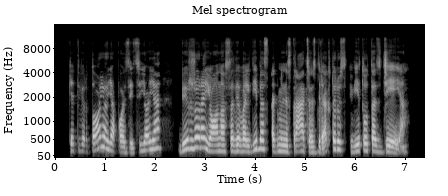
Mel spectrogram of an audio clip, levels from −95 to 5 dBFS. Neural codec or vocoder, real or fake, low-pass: none; real; 10.8 kHz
